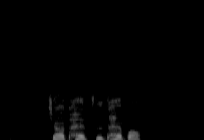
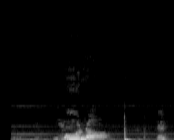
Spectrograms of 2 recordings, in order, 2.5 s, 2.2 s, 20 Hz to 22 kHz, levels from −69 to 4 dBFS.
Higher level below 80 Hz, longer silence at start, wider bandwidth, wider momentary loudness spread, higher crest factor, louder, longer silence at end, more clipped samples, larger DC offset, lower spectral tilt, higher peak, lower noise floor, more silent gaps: second, -78 dBFS vs -42 dBFS; first, 0.6 s vs 0.25 s; second, 7.6 kHz vs 10.5 kHz; second, 7 LU vs 21 LU; about the same, 18 dB vs 16 dB; second, -41 LUFS vs -20 LUFS; first, 0.8 s vs 0.1 s; neither; neither; second, -3 dB/octave vs -9 dB/octave; second, -26 dBFS vs -6 dBFS; first, -79 dBFS vs -43 dBFS; neither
